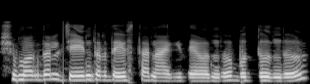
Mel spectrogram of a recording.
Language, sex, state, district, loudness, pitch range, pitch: Kannada, female, Karnataka, Shimoga, -13 LUFS, 170-210 Hz, 185 Hz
